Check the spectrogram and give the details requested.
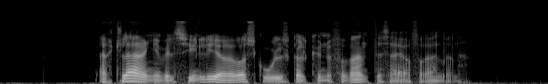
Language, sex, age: Norwegian, male, 20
